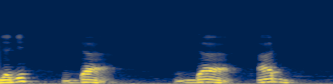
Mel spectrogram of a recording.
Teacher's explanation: ramai orang Melayu akan menyebut dal dengan menggunakan hujung lidah ditemukan dengan lelangit atas, bahagian atas lelangit, maka bunyi akan jadi ada. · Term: bunyi dal bagi orang Melayu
